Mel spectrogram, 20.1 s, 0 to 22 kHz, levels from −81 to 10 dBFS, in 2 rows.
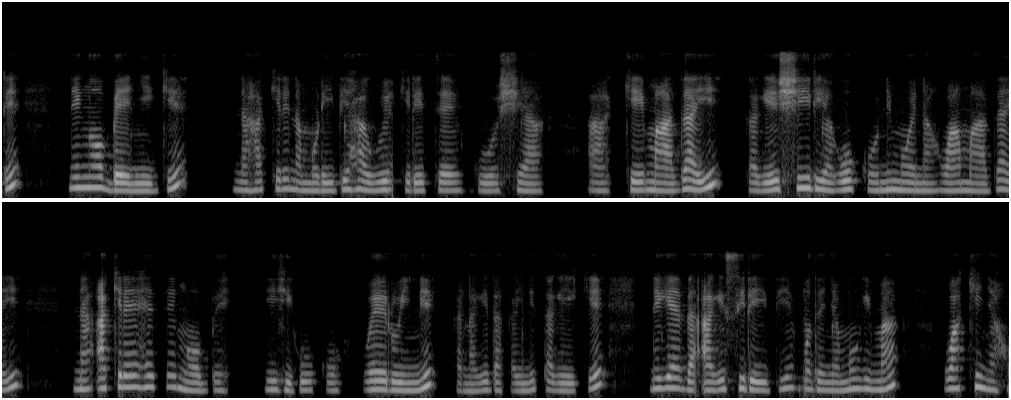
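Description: VoIP packet loss concealed by the speech codec occurs twice, at 3.85 to 3.93 s and at 18.05 to 18.20 s. When packets go missing, the decoder has nothing new to play, so it keeps resynthesising from the last pitch and filter it had while lowering the gain. The speech smears into a buzzy tone or coloured noise that fades. The gaps are about 60 ms and 40 ms, which fits lost 20 ms frames, and the light Speex coding underneath carries through.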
